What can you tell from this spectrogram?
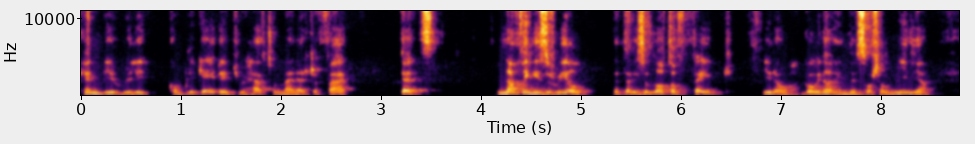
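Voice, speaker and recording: This woman's voice is somewhat breathy and fairly high-pitched. She talks at a moderate pace with ordinary pitch variation. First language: not English. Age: 40s. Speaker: entrepreneur. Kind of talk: interview.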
